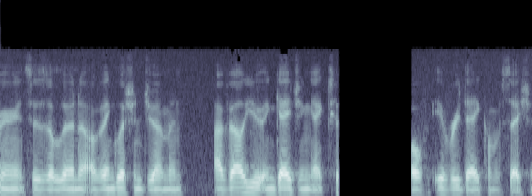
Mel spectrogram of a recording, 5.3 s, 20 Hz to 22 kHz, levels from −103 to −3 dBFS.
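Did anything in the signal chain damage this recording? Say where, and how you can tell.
Yes, an audio dropout to silence from 3.38 to 4.11 s: the speech stops mid-flow into silence with no room tone, unlike a natural pause, likely from the input link failing.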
